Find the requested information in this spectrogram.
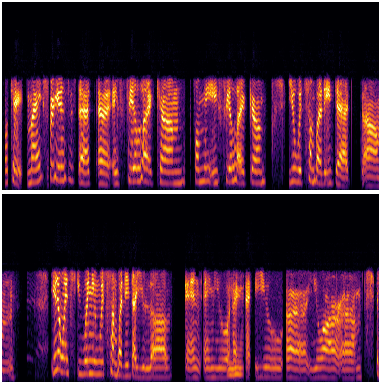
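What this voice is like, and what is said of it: Speaks English with a foreign accent. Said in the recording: “Probably my accent or something. ... of course it's your accent. I love your accent”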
